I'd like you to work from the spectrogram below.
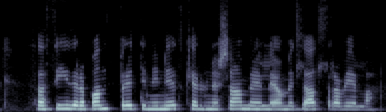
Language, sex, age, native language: Icelandic, female, 30-39, Icelandic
